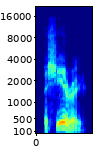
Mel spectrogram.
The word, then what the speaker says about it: Bashiru: stuff how do you say fizz's last name bashiru there you go well Delhi bashiru sorry I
